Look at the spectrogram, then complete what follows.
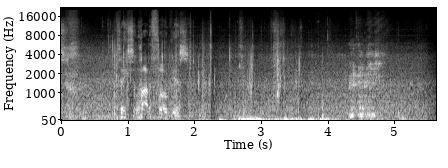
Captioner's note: cough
